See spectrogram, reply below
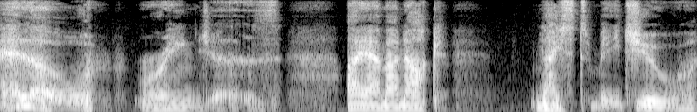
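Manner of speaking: hissing monster voice, words hissed out. Narrator reads the monster Anak greeting the Rangers, Anak's hissing voice. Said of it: "the monster hissed".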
